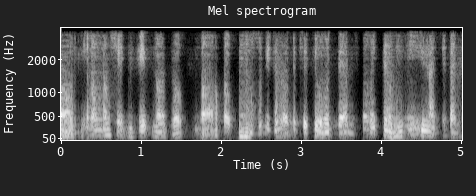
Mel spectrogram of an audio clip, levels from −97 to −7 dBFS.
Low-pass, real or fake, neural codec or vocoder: 3.6 kHz; fake; codec, 44.1 kHz, 0.9 kbps, DAC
